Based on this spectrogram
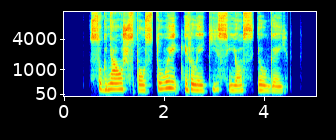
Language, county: Lithuanian, Utena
